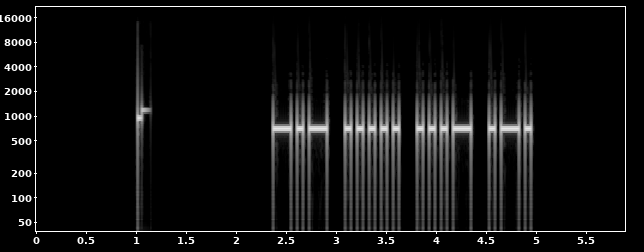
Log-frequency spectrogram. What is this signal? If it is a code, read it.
Morse code, heard as a keyed tone, about 20 wpm, 700 Hz. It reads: K5VR
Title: Easy Call Signs - 20wpm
